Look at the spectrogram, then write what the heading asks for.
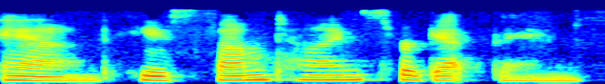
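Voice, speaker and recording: A woman reading a picture book aloud to young children in an expressive storytelling style, with simple explanatory asides. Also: on the low side, takes it slowly, vocal fry, muffled recording.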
